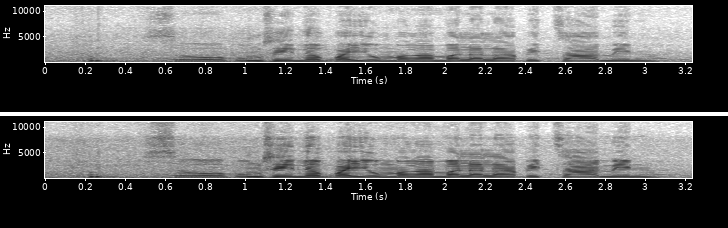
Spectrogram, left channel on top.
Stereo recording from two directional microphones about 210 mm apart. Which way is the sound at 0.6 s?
5° left (ahead or behind).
